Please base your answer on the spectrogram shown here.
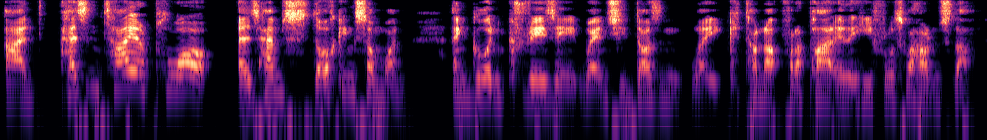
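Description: Brief: podcast co-host, 40s, male, rambly and dry, higher voice with bright tone. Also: a little slow. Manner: rambling, dry, laughs often. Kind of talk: casual chat.

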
